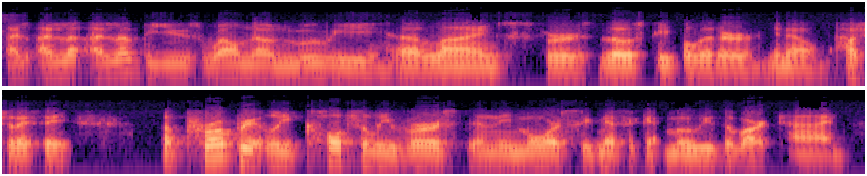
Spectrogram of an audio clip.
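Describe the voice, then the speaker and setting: A man's voice: on the low side, moderate pace. A wordy man who rambles and restarts as he makes his points in a casual chat. He comes through a tinny, phone-like line.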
